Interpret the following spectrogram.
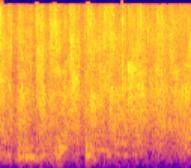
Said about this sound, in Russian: Ему аплодисменты.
